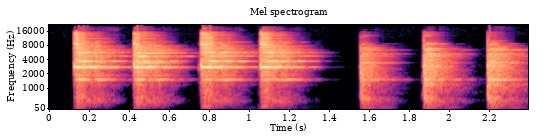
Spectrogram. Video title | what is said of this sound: Black Smith 101 Lesson 2 Looking at the Hammer and the Anvil | stick it there on the heel, and the sound is a lot more muted than it would be without that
